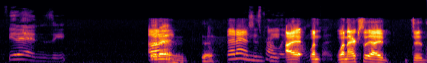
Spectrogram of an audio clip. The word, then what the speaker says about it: Firenze: No, I was joking that you have to say it like Italian. Firenze.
